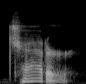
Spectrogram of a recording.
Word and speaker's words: chatter: Using the short ah, like black cat, cha, chattering. The double T is pronounced as a fast D, chatter, chattering.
